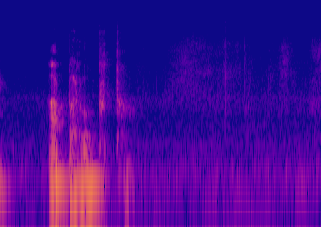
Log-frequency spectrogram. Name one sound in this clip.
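Book pages rustle as a man turns them.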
